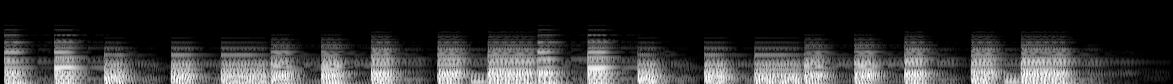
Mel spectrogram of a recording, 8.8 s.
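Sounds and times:
EZkeys 2 electronic pop house arpeggio: 0.0s - 8.5s.

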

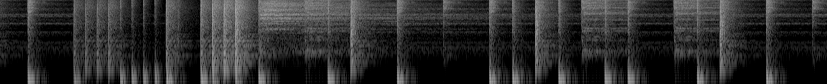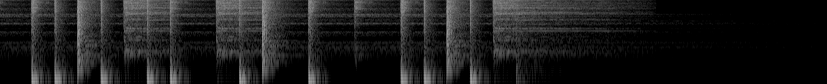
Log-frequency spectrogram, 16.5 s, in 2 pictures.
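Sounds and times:
funk music: 2.1s - 7.8s, 8.6s - 11.5s, 12.3s - 13.7s.

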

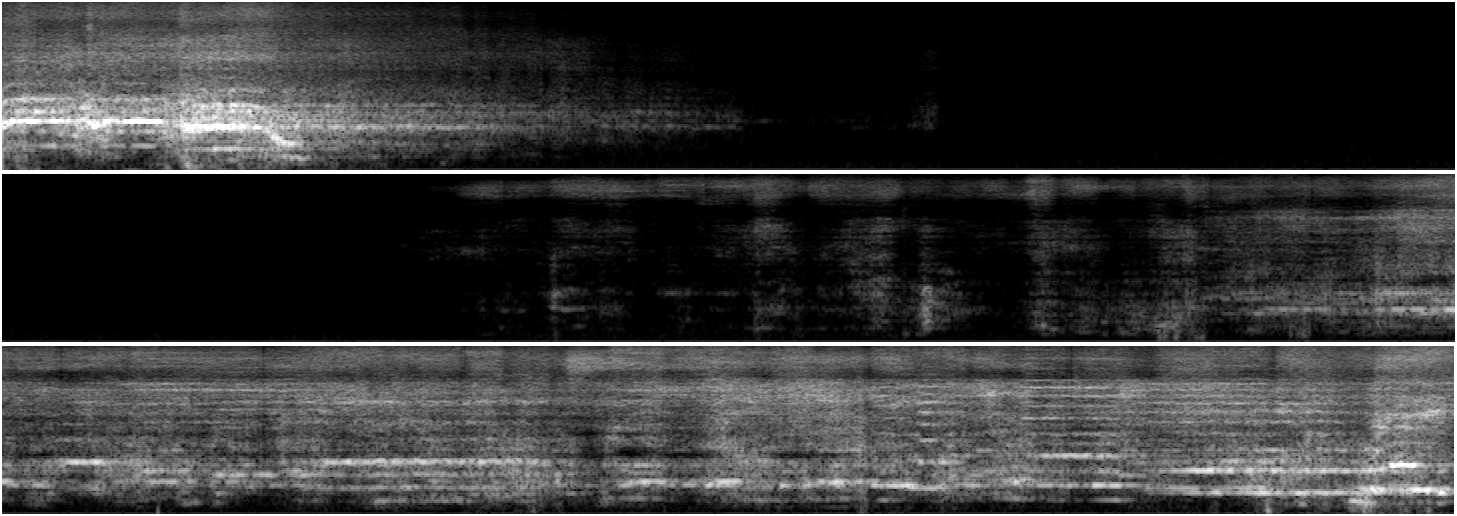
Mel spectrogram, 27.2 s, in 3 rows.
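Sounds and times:
person singing: 0.0s - 3.2s, 16.6s - 27.2s.

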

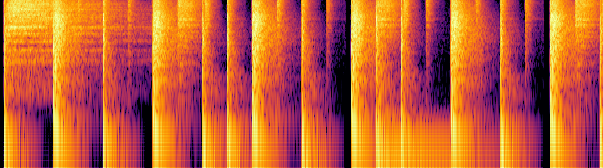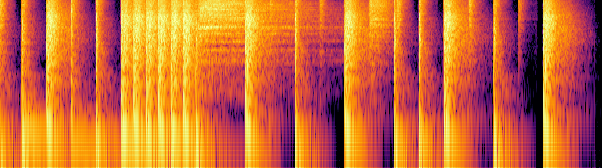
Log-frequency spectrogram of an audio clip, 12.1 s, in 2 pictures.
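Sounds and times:
HR16 drum machine loop: 0.0s - 11.6s.

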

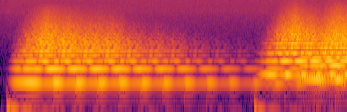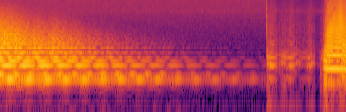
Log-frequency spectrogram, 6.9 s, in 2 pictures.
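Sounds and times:
octave fuzz synth: 0.1s - 6.8s
octave clang synth: 2.9s - 6.4s.

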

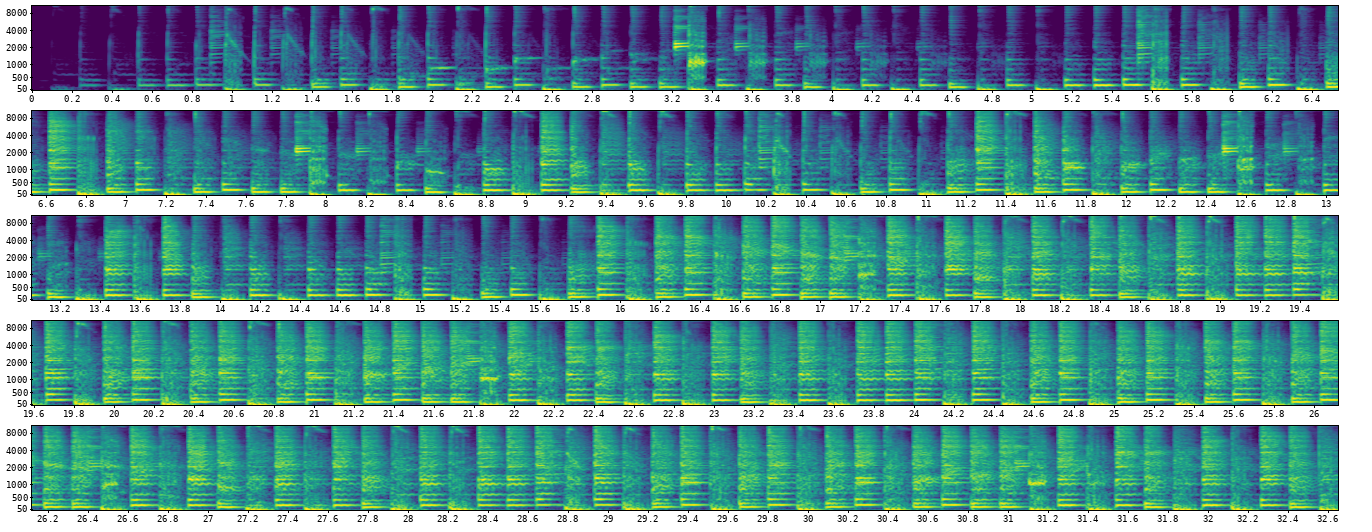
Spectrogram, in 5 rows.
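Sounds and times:
Motor Synth MkII at full drive: 0.1s - 32.6s.

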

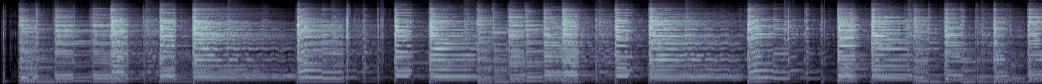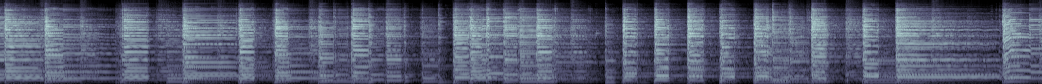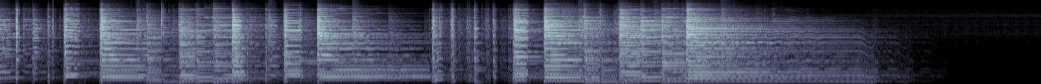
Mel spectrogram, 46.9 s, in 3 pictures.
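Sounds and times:
direct input recording with Boss CS 3 compressor: 0.0s - 44.6s.

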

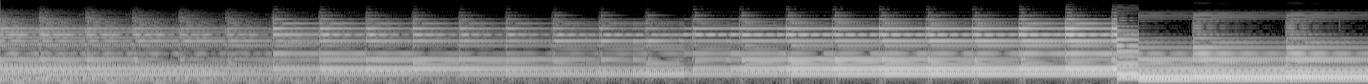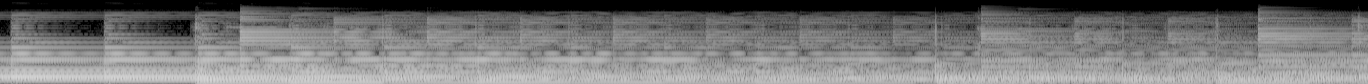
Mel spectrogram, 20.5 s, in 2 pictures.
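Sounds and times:
delay effect with envelope: 0.0s - 20.5s.

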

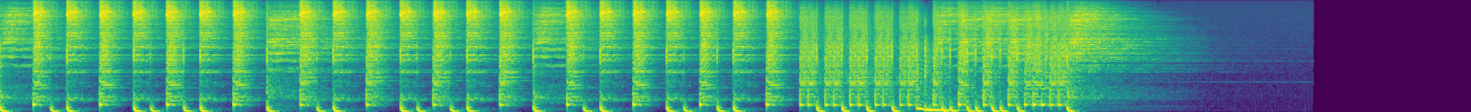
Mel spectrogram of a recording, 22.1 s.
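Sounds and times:
Yamaha FGDP 30 drum set: 0.0s - 17.6s.

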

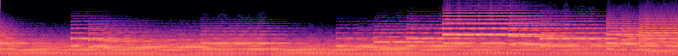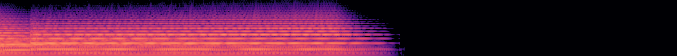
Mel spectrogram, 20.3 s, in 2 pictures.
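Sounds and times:
Arturia SQ80 V synthesizer: 0.0s - 16.2s.

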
